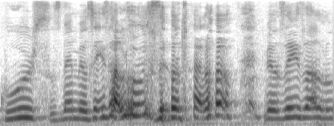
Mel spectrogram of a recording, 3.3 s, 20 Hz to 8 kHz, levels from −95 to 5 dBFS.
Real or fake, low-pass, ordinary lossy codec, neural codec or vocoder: real; none; none; none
